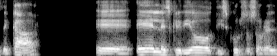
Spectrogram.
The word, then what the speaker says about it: Descartes: Voy a terminar con este filósofo francés del siglo XVII, un filósofo rebelde como ustedes, llamado René Descartes, se pronuncia en francés Descartes.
